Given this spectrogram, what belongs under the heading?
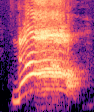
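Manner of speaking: high, loud cry of No; a real scream of horror; horrified scream. Real, not acted. Horrified at the execution.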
